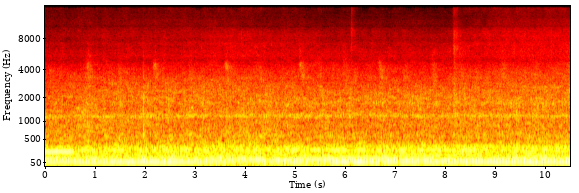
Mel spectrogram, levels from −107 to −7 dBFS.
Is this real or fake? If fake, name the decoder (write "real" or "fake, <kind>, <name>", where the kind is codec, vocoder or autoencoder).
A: fake, codec, DAC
